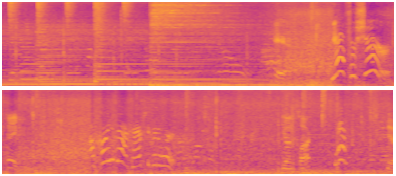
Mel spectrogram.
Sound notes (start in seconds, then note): none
